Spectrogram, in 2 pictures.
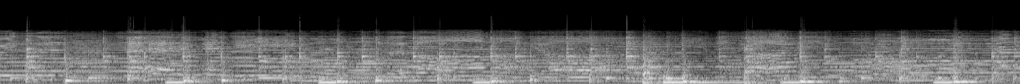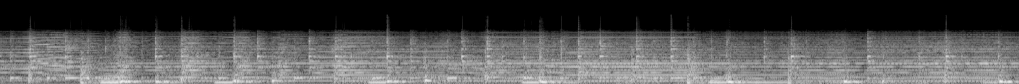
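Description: Ghazal music with tabla playing a steady rhythm under sustained melodic accompaniment.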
